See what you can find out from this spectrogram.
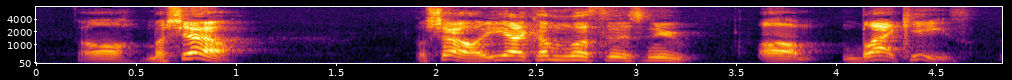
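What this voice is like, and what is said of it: Barack Obama impression. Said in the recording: “I wish I could do an impersonation of him ... Obama”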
